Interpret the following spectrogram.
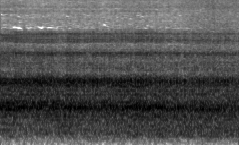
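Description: A loud, steady buzzer tone: one unbroken electronic note that cuts in abruptly and holds at an even pitch and level.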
